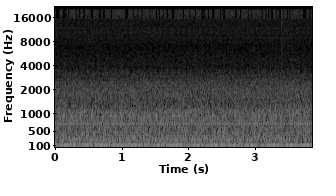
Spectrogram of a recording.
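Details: Whirlpool top-load washer (model 110…) with a grinding noise when the motor runs, run in manual test at high spin: constant low drone with a gritty rough roar holding steady; worn gear assembly grinding, needs replacing.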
